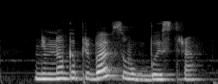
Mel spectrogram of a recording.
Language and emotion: Russian, neutral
